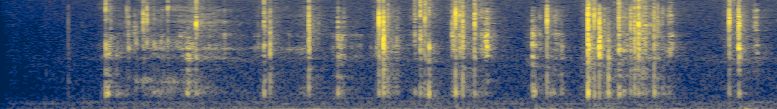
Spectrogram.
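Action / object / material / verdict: tap / molded plastic foot massage board with nubs / plastic / none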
